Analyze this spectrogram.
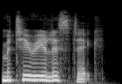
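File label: "materialistic", British English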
